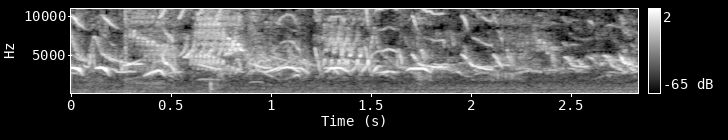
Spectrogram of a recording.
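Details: Competition bird, a large-billed seed finch (towa towa), at Guyana National Stadium: jumbled twittering and clear whistled notes in a fast stream, with a person counting and a murmuring crowd in the background.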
